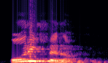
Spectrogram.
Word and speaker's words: Porifera: Porifera, example is Spongilla cycon.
